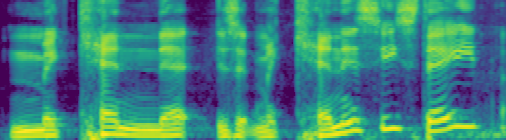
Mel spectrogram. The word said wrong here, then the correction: McNeese: McNeese. – McNeese, I knew I was going to butcher that. McNeese State.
